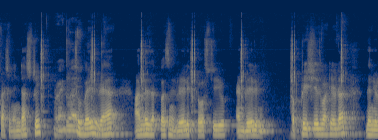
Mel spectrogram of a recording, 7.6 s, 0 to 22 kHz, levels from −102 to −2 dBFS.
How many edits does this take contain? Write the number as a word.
one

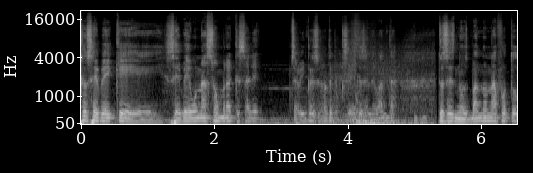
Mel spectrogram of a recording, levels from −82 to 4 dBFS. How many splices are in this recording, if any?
one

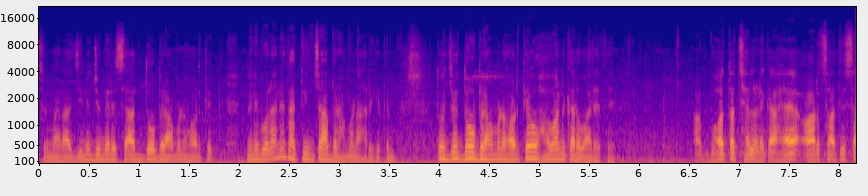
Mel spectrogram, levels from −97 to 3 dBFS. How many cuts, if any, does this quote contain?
one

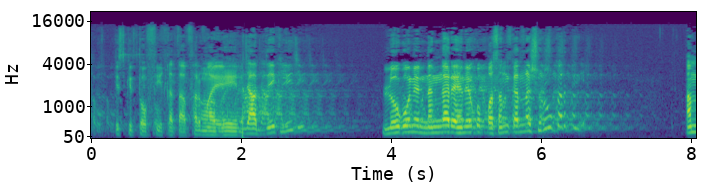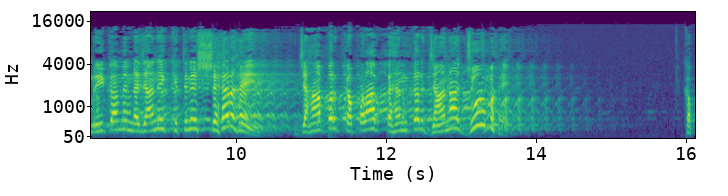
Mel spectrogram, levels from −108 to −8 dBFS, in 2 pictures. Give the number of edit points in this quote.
one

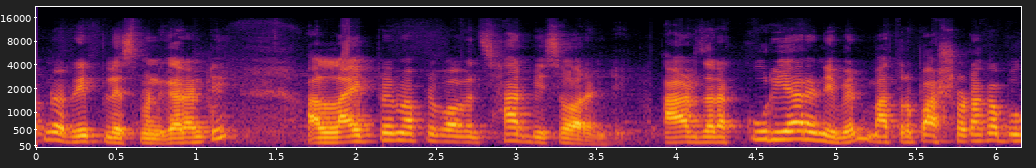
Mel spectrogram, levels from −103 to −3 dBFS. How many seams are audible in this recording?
one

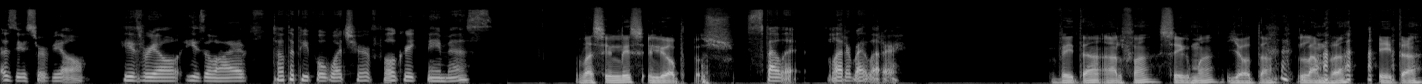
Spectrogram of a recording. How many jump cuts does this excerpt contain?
zero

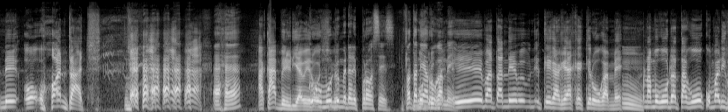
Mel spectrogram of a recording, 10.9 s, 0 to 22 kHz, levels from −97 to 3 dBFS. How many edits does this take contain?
one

